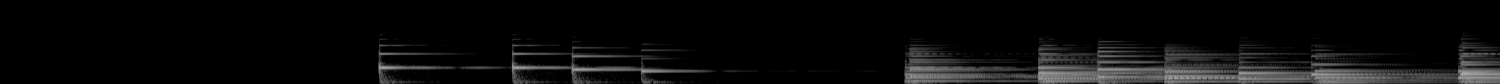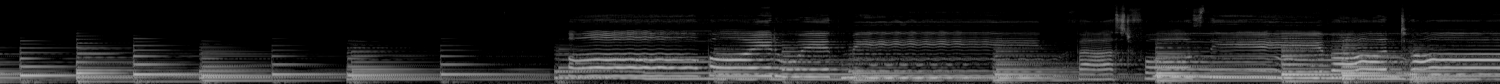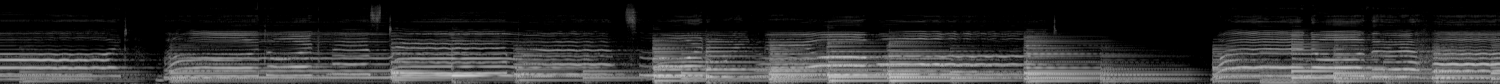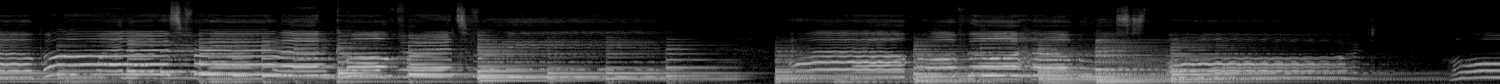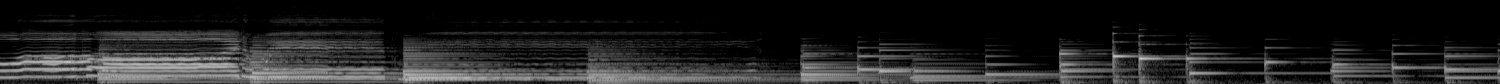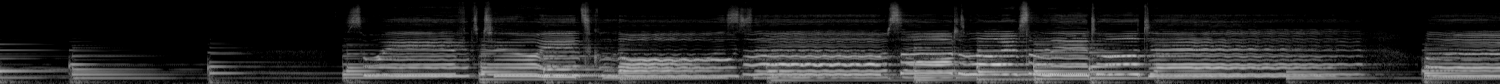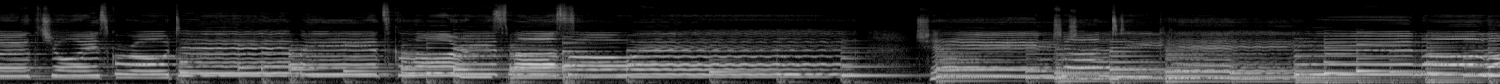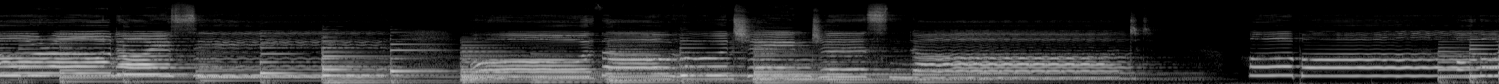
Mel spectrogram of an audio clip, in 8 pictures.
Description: Keyboard, vocals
